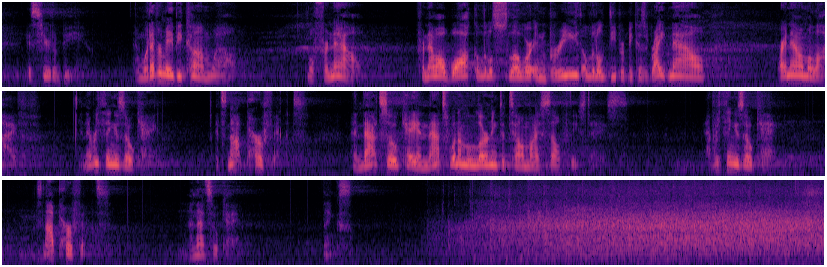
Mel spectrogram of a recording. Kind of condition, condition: setting, live audience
